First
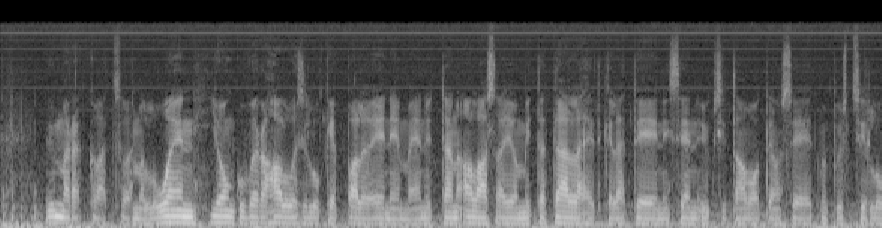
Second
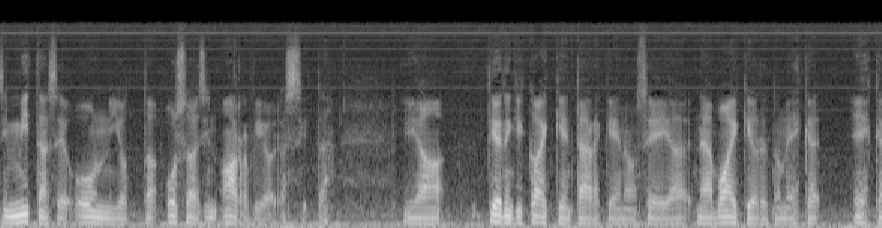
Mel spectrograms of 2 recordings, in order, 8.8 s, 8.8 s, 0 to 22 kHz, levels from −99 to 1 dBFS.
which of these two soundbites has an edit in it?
first; 1 cut; at 1.3 s

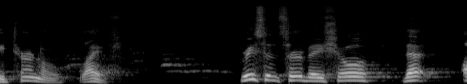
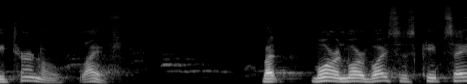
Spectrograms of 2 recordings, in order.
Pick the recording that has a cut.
first; 1 cut; at 2.4 s

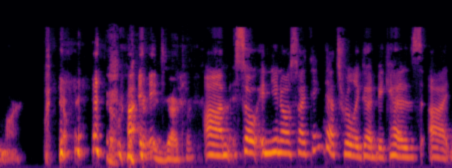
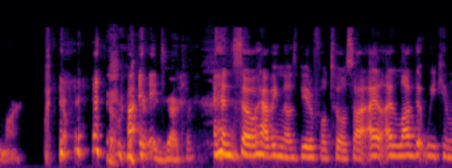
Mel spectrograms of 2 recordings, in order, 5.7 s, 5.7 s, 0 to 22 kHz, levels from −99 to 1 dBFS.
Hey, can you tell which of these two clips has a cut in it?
first; 1 cut; at 2.5 s

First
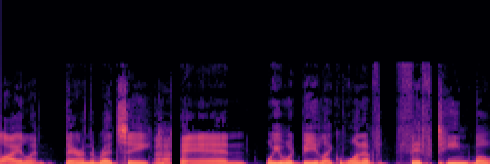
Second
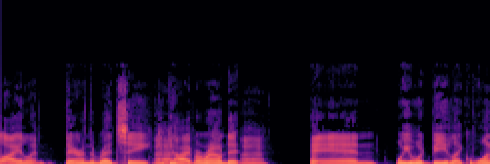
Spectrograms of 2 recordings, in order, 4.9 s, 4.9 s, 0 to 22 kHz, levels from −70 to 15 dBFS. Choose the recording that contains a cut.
first; 1 cut; at 1.7 s

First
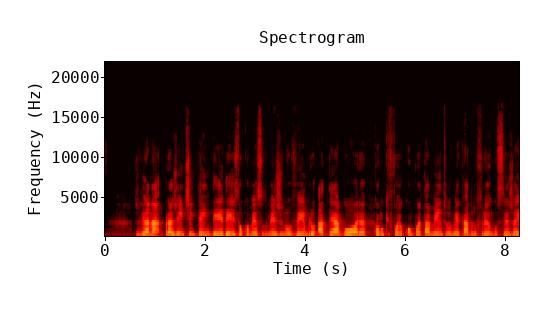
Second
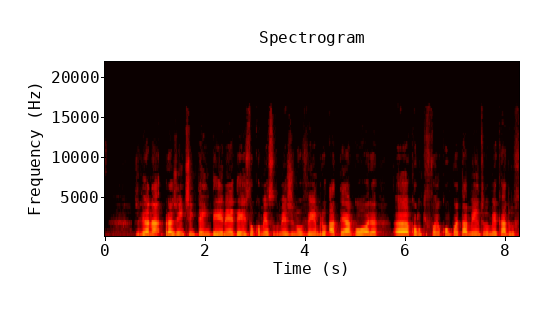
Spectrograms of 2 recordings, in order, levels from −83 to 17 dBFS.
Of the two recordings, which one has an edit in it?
first; 2 cuts; at 2.4 s, 5.4 s

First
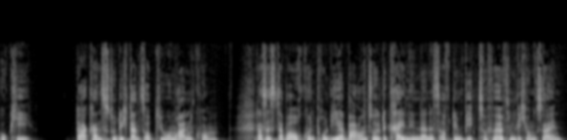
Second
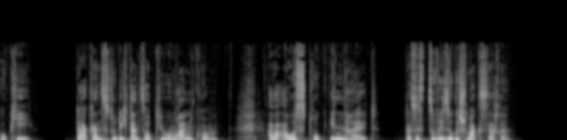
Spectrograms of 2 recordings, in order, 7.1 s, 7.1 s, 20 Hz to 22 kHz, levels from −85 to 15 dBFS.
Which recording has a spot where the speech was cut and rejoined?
second; 2 cuts; at 3.2 s, 4.9 s

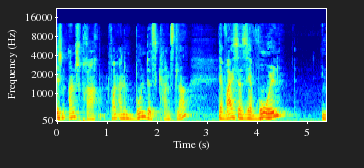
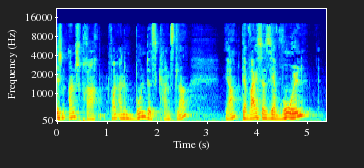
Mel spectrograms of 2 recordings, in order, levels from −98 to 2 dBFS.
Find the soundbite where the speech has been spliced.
first; 1 cut; at 3.2 s

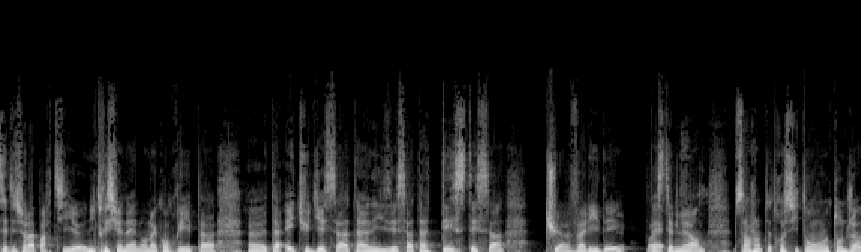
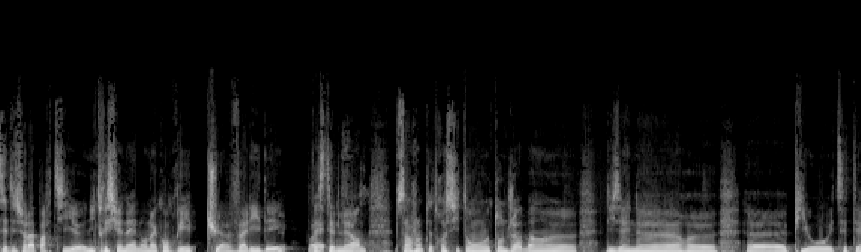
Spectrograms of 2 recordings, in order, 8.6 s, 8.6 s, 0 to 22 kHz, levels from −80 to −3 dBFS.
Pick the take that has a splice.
second; 1 cut; at 2.0 s

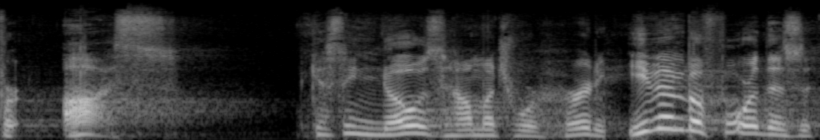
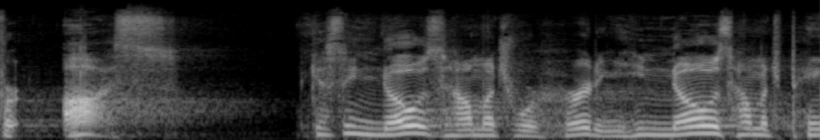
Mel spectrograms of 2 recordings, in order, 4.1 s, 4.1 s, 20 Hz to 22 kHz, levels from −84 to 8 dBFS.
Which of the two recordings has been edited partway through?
first; 1 cut; at 3.0 s

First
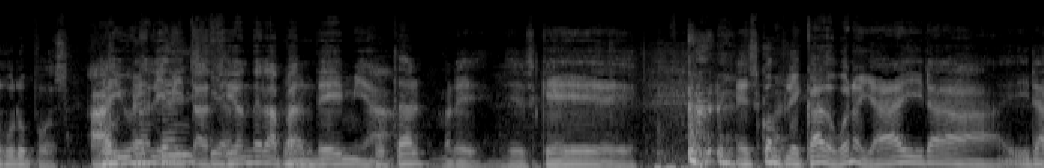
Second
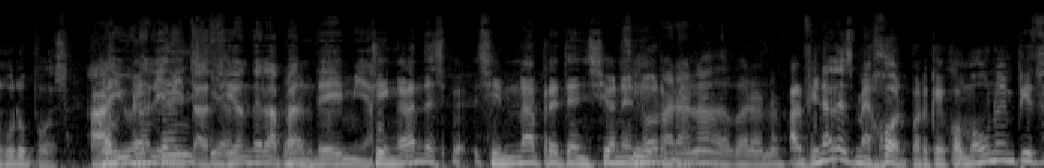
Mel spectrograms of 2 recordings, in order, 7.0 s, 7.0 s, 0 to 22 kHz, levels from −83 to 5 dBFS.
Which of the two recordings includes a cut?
second; 1 cut; at 2.5 s

